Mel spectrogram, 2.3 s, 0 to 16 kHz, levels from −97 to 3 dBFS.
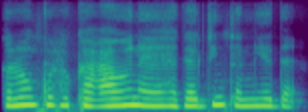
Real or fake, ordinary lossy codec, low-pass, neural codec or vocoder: fake; none; 14.4 kHz; codec, 32 kHz, 1.9 kbps, SNAC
